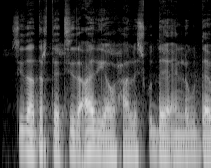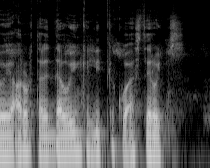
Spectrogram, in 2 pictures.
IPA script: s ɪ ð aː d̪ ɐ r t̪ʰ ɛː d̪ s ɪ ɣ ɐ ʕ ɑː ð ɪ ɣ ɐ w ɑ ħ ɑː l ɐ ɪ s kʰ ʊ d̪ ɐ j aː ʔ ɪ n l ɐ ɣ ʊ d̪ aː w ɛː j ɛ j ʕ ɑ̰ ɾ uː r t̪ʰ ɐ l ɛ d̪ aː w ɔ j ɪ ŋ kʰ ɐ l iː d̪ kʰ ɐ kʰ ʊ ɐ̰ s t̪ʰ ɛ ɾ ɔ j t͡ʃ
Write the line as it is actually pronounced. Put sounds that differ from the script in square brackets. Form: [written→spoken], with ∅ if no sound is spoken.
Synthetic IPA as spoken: s ɪ ð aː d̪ ɐ r t̪ʰ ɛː d̪ s ɪ [ɣ→ð] ɐ ʕ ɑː ð ɪ ɣ ɐ w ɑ ħ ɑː l ɐ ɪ s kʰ ʊ d̪ ɐ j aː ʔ ɪ n l ɐ ɣ ʊ d̪ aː w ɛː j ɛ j ʕ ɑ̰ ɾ uː r t̪ʰ ɐ l ɛ d̪ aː w ɔ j ɪ ŋ kʰ ɐ l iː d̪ kʰ ɐ kʰ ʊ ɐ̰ s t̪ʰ ɛ ɾ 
